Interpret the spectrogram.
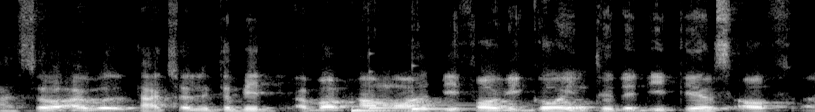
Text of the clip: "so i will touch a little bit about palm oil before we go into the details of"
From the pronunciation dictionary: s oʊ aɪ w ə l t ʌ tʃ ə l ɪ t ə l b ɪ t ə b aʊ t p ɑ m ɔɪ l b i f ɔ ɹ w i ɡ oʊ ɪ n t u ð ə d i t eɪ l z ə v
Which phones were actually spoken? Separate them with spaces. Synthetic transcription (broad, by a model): s oʊ aɪ w ə l t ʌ tʃ ə l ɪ t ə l b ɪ t ə b aʊ t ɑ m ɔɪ n b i f ɔ w i ɡ oʊ ɪ n t u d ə d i t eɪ l s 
